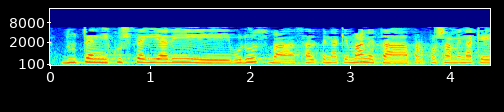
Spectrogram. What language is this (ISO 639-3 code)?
eus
